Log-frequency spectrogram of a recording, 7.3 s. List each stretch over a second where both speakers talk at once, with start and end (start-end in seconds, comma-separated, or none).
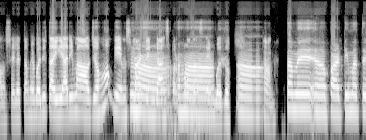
2.7-4.3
